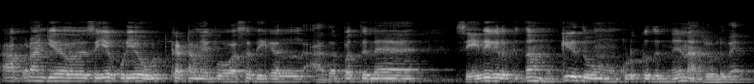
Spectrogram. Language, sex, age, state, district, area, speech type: Tamil, male, 60+, Tamil Nadu, Pudukkottai, rural, spontaneous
